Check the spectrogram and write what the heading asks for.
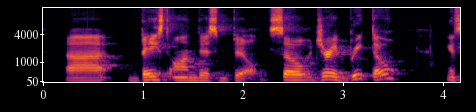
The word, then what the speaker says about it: Brito: So Jerry Brito, that's how you say his name, he is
